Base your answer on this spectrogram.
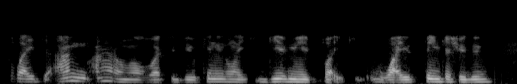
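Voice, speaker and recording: Man at a moderate pace, medium in pitch. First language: not English. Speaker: caller. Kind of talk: telling a personal story. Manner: halting.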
